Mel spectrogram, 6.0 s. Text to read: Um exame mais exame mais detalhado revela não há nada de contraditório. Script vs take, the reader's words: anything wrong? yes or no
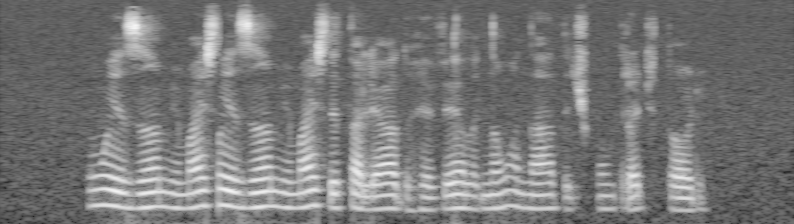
no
